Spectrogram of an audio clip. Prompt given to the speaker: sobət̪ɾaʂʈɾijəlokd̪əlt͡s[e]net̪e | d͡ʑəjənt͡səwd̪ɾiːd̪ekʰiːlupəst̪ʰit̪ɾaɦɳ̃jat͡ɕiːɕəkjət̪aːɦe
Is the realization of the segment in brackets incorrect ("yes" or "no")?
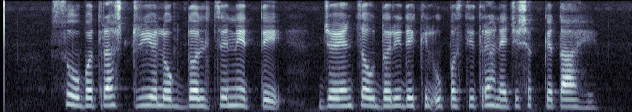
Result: no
